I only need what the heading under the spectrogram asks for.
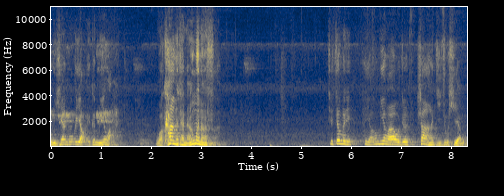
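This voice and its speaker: A man's voice: high-pitched, a little mellow. A man in his sixties with a Northeastern Chinese accent, giving a lecture as a folksy, colloquial storyteller. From Northeast China. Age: 60s. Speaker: folk lecturer.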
